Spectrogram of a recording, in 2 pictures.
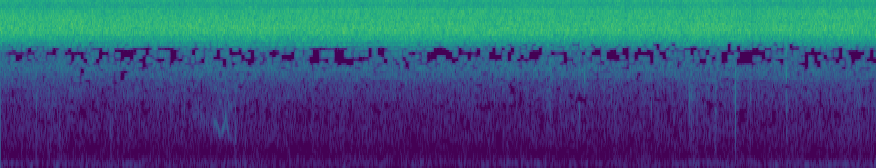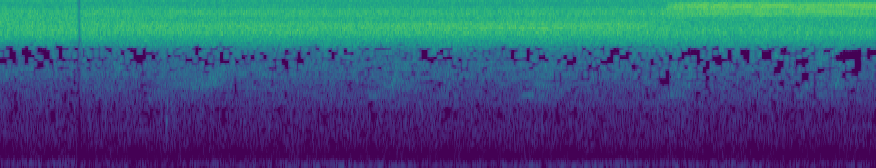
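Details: Cicadas singing in summer at a monkey park in Sumoto, Hyogo, Japan, on Awaji Island: a dense, unbroken high-pitched hiss fills the whole recording, steady in loudness, with a brighter layer joining near the end.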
